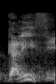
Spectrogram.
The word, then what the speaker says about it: Galicia: Galicia or whatever. – Galicia. Yeah, hombre, please. – Do you know that? That's the pronunciation, right? – Galicia.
